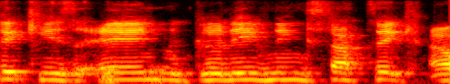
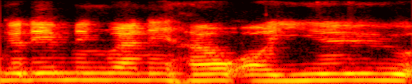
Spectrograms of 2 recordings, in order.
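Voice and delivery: ordinary talk, nothing marked

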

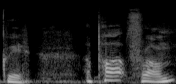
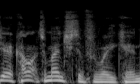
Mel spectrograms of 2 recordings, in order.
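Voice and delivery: plain

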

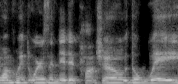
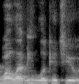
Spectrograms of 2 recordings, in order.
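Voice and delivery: ordinary talk

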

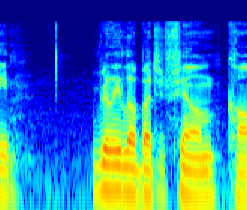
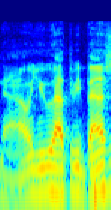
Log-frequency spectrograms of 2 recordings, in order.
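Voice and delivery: usual speaking voice

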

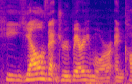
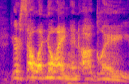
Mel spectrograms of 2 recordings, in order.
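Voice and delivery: outright loud, high-pitched yell; 6 semitones higher, 7 dB louder than usual. Retelling how he yells at his emotionally fragile sister, imitating him yelling. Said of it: "here he yells at his emotionally fragile sister".

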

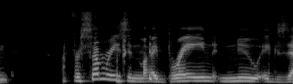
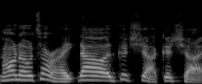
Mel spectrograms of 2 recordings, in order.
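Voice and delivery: condescending, high, patronizing there-there soothing tone; 5 semitones higher than usual. Describing consoling the other player while winning, mock-patronizing consolation. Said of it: "the patronizing that goes on to the other player".

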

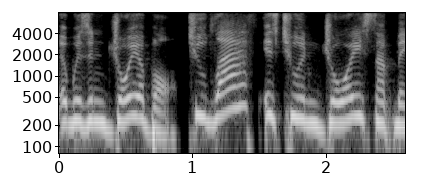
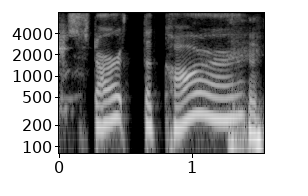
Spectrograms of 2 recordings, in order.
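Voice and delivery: put-on, quiet, muttered delivery; 2 semitones higher than usual. Imitating another speaker quietly saying a line while paying: imitating a quiet delivery. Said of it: "did you quietly say it like that".

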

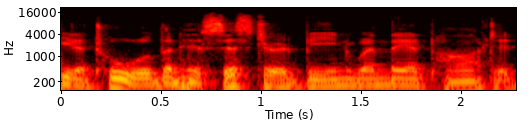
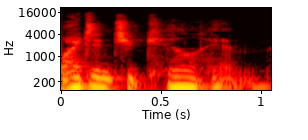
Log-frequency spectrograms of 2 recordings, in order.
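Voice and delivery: hissed, pitched up; 6 semitones higher than usual. A woman from the bar takes his arm and confronts him: hissed. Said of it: "she hissed".

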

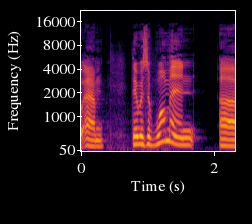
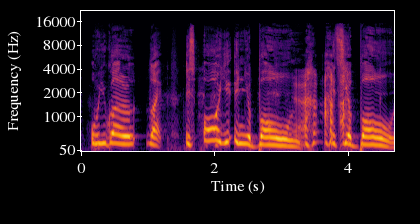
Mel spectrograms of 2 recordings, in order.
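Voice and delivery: put-on strange, heavy Cajun accent, drawn-out "bone". Retelling what a woman in New Orleans told her, in a thick Cajun accent. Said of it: "They have a really strange accent in New Orleans".

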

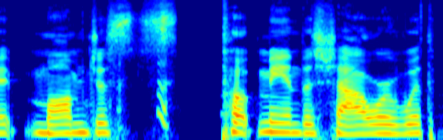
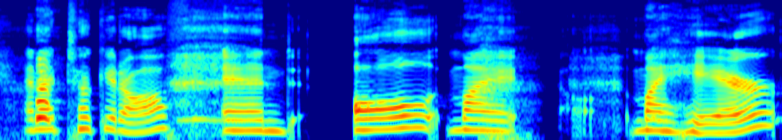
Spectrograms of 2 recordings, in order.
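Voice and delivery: ordinary talk, nothing marked

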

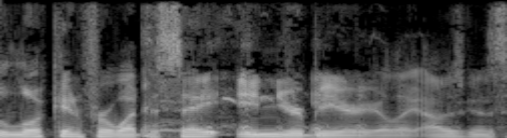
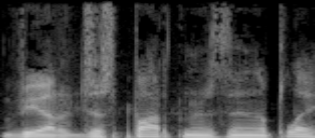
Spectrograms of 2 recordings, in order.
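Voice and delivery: put-on Russian accent. Quoting a woman he thinks is from Russia, imitating a Russian accent.

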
